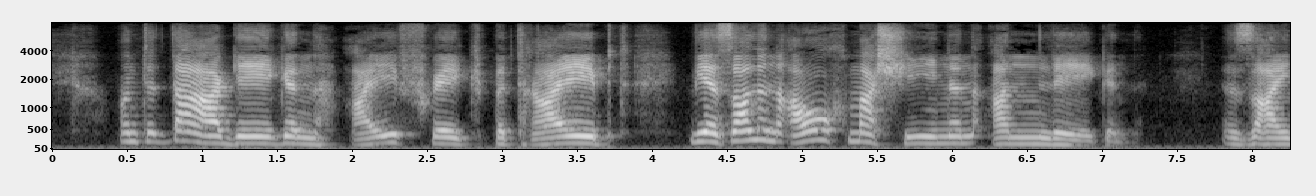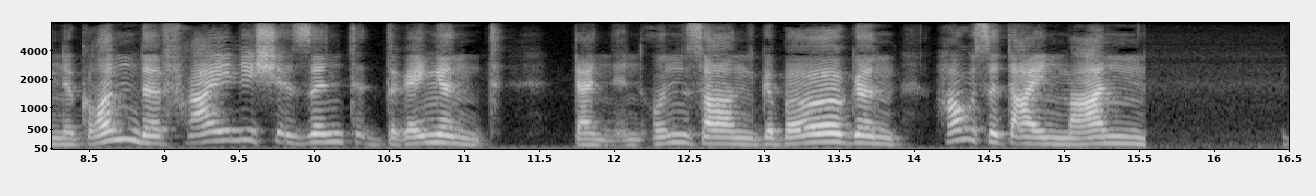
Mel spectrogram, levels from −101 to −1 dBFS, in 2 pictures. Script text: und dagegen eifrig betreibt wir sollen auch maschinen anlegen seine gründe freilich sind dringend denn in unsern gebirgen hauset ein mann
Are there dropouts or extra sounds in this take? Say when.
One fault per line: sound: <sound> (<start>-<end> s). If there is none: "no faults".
no faults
